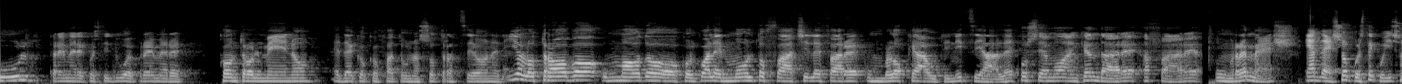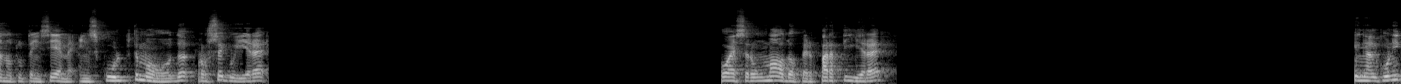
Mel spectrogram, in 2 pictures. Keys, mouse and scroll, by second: 0.4 shift+click, 0.5 shift+click, 1.6 ctrl+KP_Subtract, 2.5 middle click, 3.7 ctrl+middle click, 4.1 middle click, 5.0 click, 5.0 shift+middle click, 5.5 middle click, 8.0 shift+middle click, 8.4 middle click, 10.0 click, 10.2 shift+click, 10.2 middle click, 12.0 ctrl+shift+v, 13.0 shift+middle click, 13.1 middle click, 13.6 shift+middle click, 14.5 ctrl+Tab, 15.3 shift+click, 15.9 middle click, 16.1 shift+click, 16.6 shift+click, 16.7 middle click, 17.3 ctrl+z, 17.7 ctrl+z, 17.9 ctrl+z, 18.7 click, 19.0 shift+click, 20.2 shift+click, 20.2 middle click, 20.5 shift+click, 21.3 shift+click, 22.0 middle click, 22.6 shift+click, 23.4 f, 23.6 middle click, 23.6 f, 23.8 shift+click, 24.2 middle click, 24.3 ctrl+middle click, 24.5 click, 24.7 shift+click, 24.9 middle click, 25.3 click, 25.3 g, 25.5 click, 25.7 middle click, 26.0 click, 26.7 click, 27.0 click, 27.0 middle click, 27.2 ctrl+middle click, 27.5 middle click.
